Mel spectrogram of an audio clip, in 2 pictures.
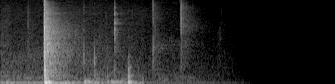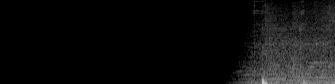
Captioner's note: gavel smacking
